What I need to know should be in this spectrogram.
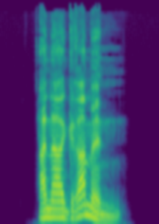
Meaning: dative plural of Anagramm
- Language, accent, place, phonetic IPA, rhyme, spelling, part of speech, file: German, Germany, Berlin, [anaˈɡʁamən], -amən, Anagrammen, noun, De-Anagrammen.ogg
